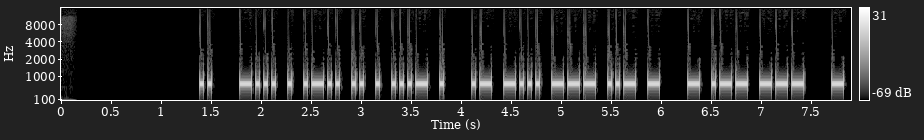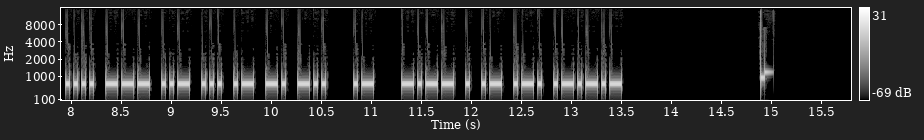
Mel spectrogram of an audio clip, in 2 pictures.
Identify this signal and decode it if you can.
Morse code, heard as a keyed tone, about 32 wpm, 700 Hz. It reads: I BELIEVE ABOUT TWO THOUSAND A YEAR.
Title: Sentences from Top 1000 Words - Review Part 3 - 30wpm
